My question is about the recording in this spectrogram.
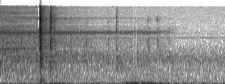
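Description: A single sharp computer-keyboard keystroke click, then a fainter click and a low dull thump about a second and a half in. A faint steady high whine sits underneath.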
